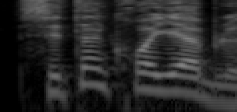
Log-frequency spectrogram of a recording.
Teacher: cet incroyable s'accentue sur la syllabe blée à la fin du groupe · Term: accent tonique, L'accent tonique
